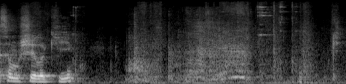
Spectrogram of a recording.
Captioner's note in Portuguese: som de zíper abrindo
